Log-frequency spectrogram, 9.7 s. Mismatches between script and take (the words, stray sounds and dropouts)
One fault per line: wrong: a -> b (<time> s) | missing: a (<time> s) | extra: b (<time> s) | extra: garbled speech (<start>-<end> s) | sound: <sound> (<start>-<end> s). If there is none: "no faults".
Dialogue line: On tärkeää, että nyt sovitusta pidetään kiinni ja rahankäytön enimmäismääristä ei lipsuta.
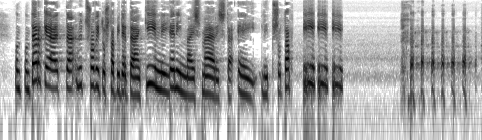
extra: on (0.5 s)
missing: ja rahankäytön (3.4 s)
sound: laugh (6.1-6.9 s)
sound: laugh (8.0-9.6 s)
